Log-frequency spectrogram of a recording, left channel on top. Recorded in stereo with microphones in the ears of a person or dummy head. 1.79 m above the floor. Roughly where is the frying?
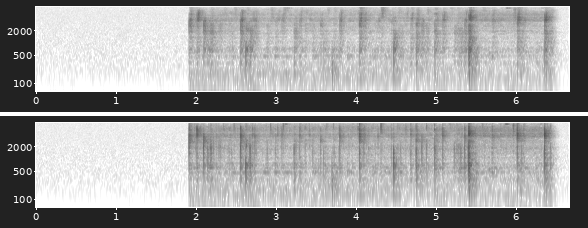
Right.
